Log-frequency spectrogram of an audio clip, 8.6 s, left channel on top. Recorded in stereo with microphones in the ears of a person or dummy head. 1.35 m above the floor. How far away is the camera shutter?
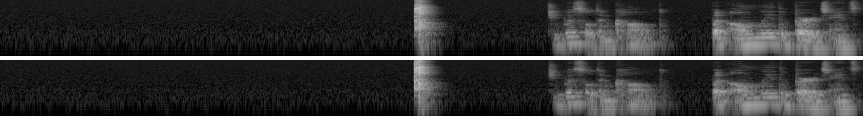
About 0.6 m.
